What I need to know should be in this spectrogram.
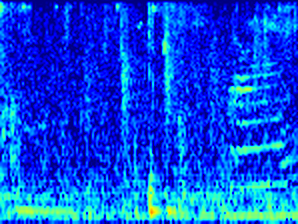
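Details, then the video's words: Kittens indoors in a small room: one short, sharp mew rising and falling quickly, heard once against a low steady hum and faint household background. "bébés chatons"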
